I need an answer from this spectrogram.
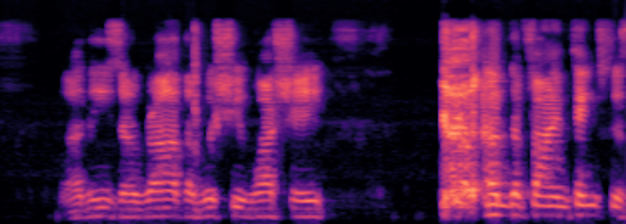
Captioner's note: cough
